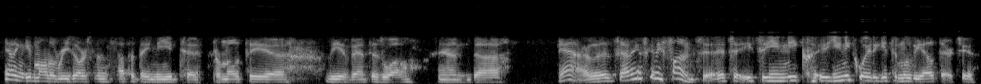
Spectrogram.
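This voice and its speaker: A man from Canada giving a casual radio interview as a guest, talking in a halting, rambling way and repeating words as he goes. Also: mid-range voice, lively intonation, low-quality recording. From Canada, near Vancouver.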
